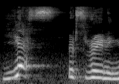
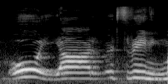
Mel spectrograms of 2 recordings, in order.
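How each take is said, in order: First: Happy. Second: Exasperated groan of ओ यार, then a sinking grumble; annoyed. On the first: Teacher demonstrates being happy it is raining, pleased. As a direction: celebrate the rain briefly. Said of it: "आप खुश हो कि बारिश हो रही है". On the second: Teacher demonstrates being cross at rain, annoyed. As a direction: complain about the rain, letting it drop. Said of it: "मतलब आपको गुस्सा आ रहा है". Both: Shown as a demonstration.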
